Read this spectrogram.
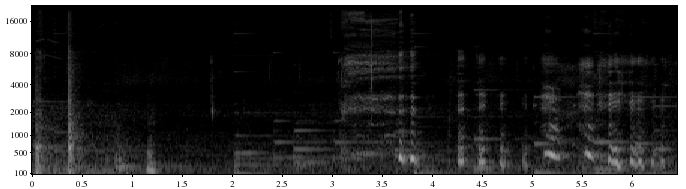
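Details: Background music mixes with giggling laughter and voices indoors, with no animal sound heard.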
